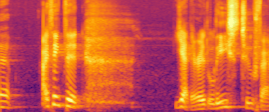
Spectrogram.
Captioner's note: sighs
